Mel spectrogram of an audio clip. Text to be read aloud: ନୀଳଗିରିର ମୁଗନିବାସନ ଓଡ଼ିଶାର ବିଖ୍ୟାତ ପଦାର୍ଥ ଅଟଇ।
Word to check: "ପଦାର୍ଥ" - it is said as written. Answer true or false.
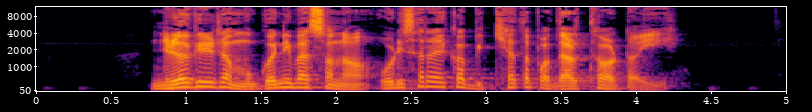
true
